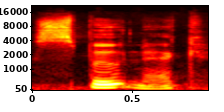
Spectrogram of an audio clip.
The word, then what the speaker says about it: Sputnik: You may have heard about the first satellite, which we pronounce as Sputnik. Fun fact, in Russian it's Sputnik. Now you know. You can go tell all your friends you know how to pronounce it correctly, which just means like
